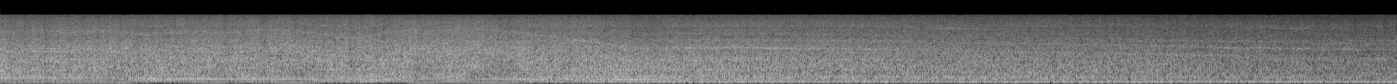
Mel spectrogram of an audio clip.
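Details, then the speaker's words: Car engine just restarted after throttle body cleaning: revs rise and fall, then settle into an uneven, lumpy idle; cleaner chemical is flooding the spark plugs, causing rough running that clears afterward. "it actually doesn't want to crank because it's right over flooding the uh spark plugs with the chemicals"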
